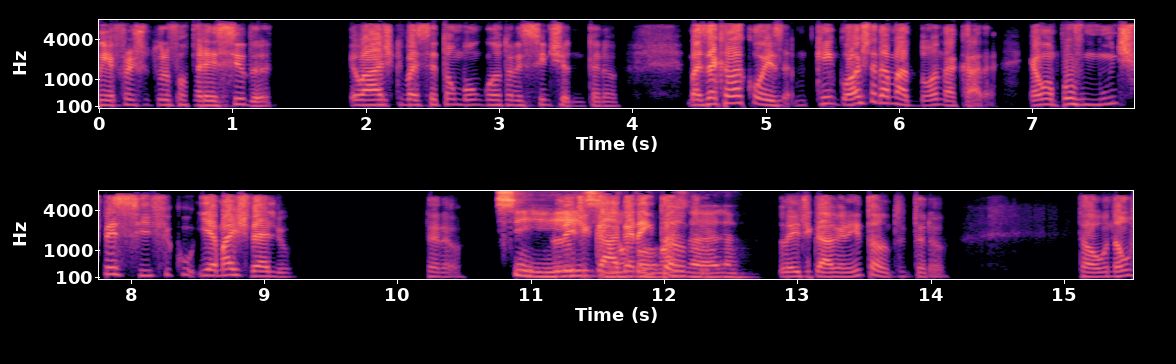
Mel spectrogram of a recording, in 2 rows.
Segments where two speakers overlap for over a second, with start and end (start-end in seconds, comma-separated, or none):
11.1-12.4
